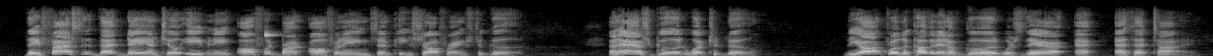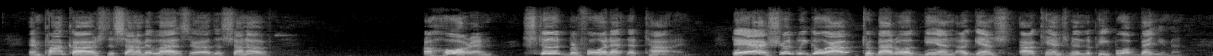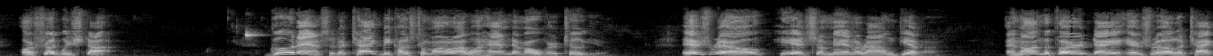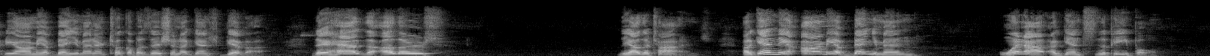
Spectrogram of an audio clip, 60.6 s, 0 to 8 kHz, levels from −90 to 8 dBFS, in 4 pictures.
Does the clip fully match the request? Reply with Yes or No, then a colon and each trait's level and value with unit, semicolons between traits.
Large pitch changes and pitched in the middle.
Yes: wide, 5.7 semitones; medium, 155 Hz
